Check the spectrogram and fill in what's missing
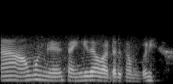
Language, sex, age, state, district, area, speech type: Tamil, female, 30-45, Tamil Nadu, Cuddalore, rural, conversation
